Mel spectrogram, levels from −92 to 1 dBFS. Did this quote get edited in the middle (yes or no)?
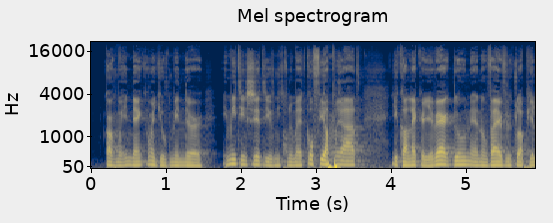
yes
